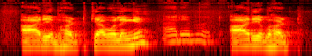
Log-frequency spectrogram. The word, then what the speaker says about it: आर्यभट्ट: आर S scholars scholars आर्य भट्टा आर्य भट्टा ए आर्य भट्टा नहीं होता है आर्य भट्ट होता है ए आर वाई ए बी एच ए ड टी ठीक है आर्य भट्ट क्या बोलेंगे आर्यभट आर्य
